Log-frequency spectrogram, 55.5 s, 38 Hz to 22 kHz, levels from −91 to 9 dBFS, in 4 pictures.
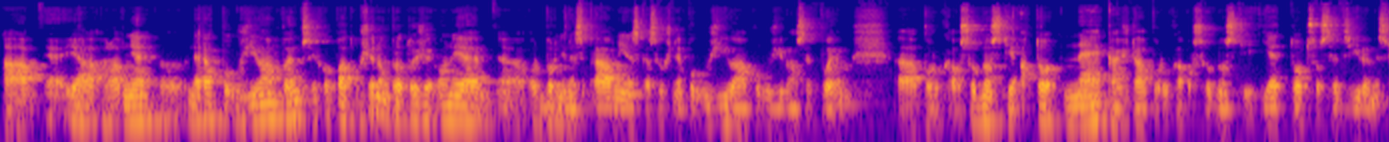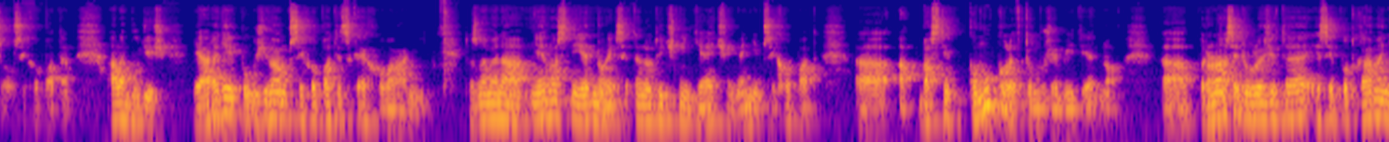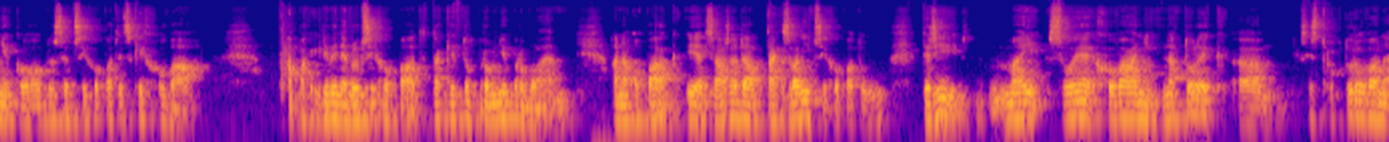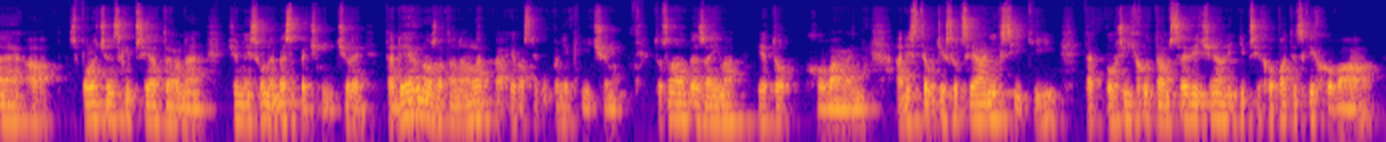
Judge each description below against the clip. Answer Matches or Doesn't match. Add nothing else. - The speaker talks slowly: Doesn't match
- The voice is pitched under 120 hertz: Matches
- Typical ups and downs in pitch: Matches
